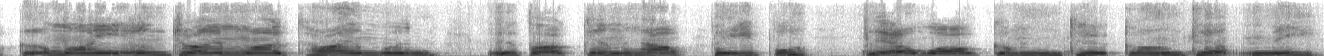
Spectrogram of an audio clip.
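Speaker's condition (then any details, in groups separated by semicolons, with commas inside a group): Cerebral palsy; uses a power chair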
